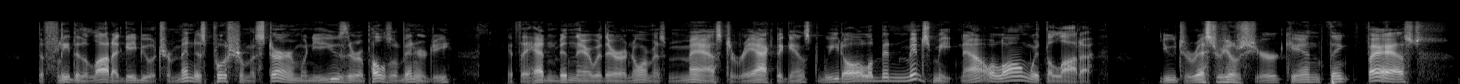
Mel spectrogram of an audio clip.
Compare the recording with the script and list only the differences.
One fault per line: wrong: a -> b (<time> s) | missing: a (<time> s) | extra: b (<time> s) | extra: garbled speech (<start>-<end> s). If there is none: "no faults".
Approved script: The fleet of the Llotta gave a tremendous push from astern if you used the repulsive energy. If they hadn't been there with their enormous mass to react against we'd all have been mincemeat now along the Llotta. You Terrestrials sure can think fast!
extra: you (1.4 s)
wrong: if -> when (3.0 s)
extra: with (10.3 s)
